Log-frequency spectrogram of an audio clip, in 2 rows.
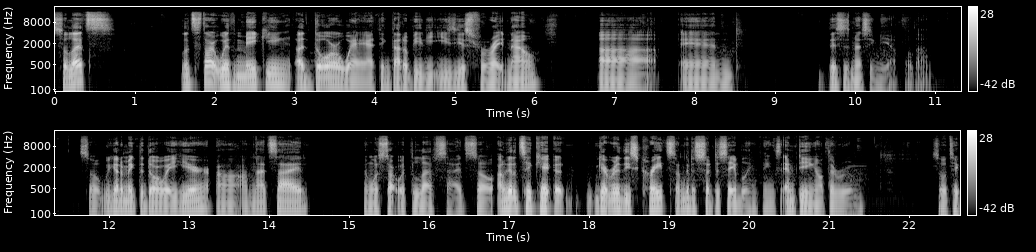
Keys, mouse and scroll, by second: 6.8 click, 7.3 middle click, 7.7-9.3 shift+middle drag, 9.5 middle click, 10.4 click, 11.0 middle click, 11.4-13.9 shift+middle drag, 14.8-15.8 middle drag, 19.5 click, 21.1 click, 22.2 click.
